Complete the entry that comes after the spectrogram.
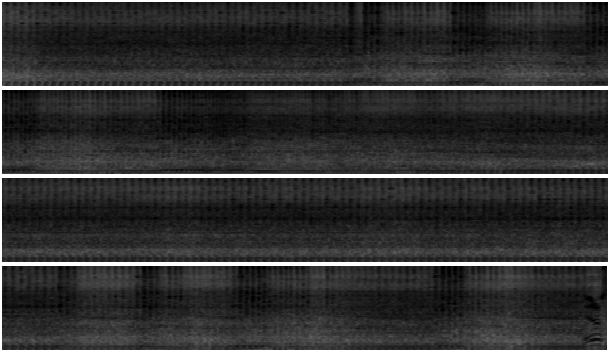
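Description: A flat track lawn mower engine idles loudly and close, a rough, steady mechanical drone with slight surging that runs unbroken, while a person speaks faintly under it.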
